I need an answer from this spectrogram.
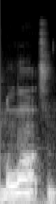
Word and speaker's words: Melanson: Okay, so this, I guess, is the Melanson, I think is the correct way to pronounce this. Mike Melanson. Melanson. Melanson, thank you.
